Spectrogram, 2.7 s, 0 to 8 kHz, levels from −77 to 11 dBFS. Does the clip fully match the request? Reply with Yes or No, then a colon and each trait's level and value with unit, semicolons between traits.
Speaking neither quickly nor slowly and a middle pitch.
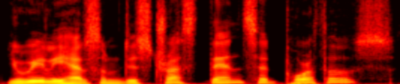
Yes: average, 180 wpm; medium, 145 Hz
